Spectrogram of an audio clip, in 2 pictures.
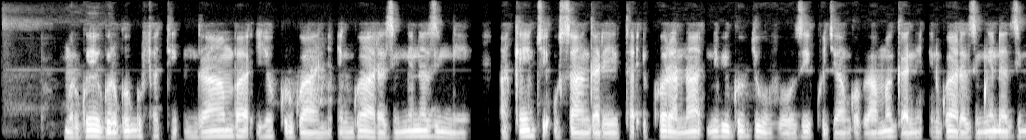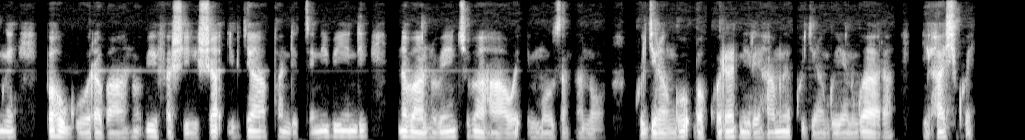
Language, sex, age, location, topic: Kinyarwanda, male, 18-24, Kigali, health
